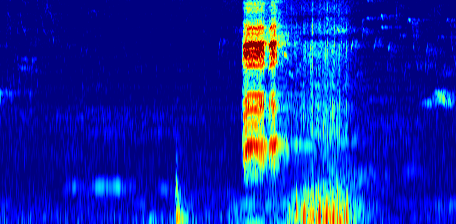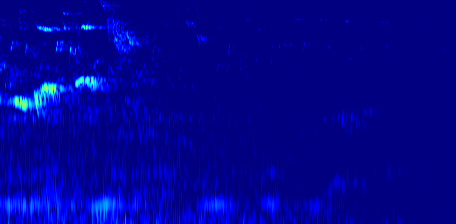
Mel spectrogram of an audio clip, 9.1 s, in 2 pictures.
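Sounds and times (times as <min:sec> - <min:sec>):
common pheasant Phasianus colchicus calling in the Weinviertel: 0:01.8 - 0:03.6.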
